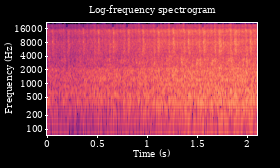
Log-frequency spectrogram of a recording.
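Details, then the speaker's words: Citroën GSA on dyno above 3,200 rpm with new alternator, belt tension set deliberately loose: fast light clatter over hard-running engine; intermittent knocking noise, loose alternator belt suspected, not confirmed. "that's a more like that way a light don't get a light we should investigate oh that's not a nice noise again"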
